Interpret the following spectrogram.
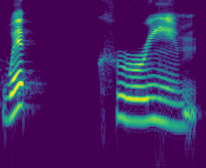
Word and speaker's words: whipped: So same with whip, I don't pronounce that p, whip. I just say whip. And then when I open my mouth, whip cream. And then I just pronounce the word cream.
